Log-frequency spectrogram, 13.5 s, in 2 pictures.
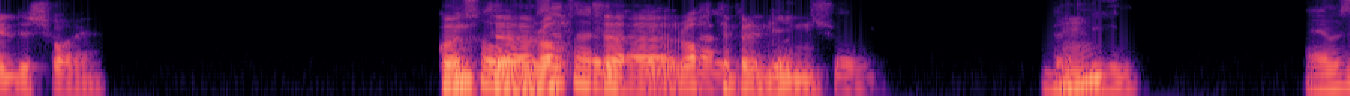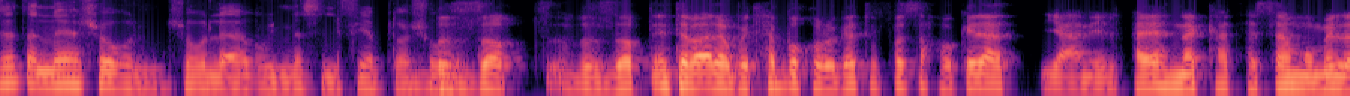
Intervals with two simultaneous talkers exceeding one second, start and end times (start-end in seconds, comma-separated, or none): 2.2-4.1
